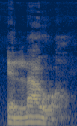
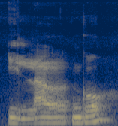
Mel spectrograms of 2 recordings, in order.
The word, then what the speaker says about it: Elago: Four, Elago, Elago. So you find some people saying Ilango or Ilago. So the correct pronunciation is Elago.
